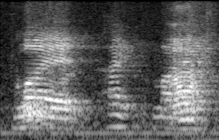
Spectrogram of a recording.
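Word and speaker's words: 前: when it's a standi it's usually pronounced as May right so for example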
